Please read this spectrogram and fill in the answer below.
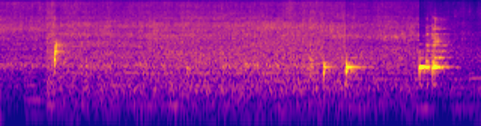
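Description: Rice frying in oil sizzles steadily as spice-and-turmeric water is poured into the hot pan. A few short clinks and knocks from the bowl and wooden spatula against the pan, the loudest near the end.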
